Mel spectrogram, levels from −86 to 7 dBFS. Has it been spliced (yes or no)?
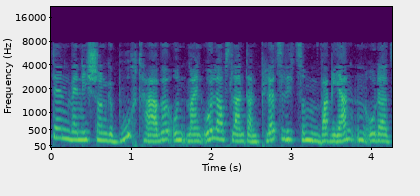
no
